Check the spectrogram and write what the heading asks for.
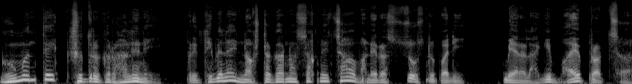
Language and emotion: Nepali, fearful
